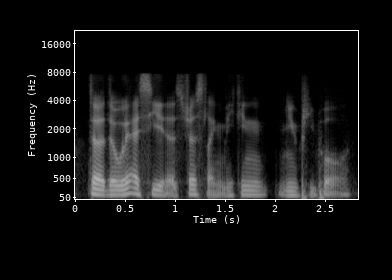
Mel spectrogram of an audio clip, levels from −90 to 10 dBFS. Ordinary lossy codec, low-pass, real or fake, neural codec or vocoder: none; none; fake; codec, 16 kHz, about 1 kbps, DyCAST, with the encoder's durations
